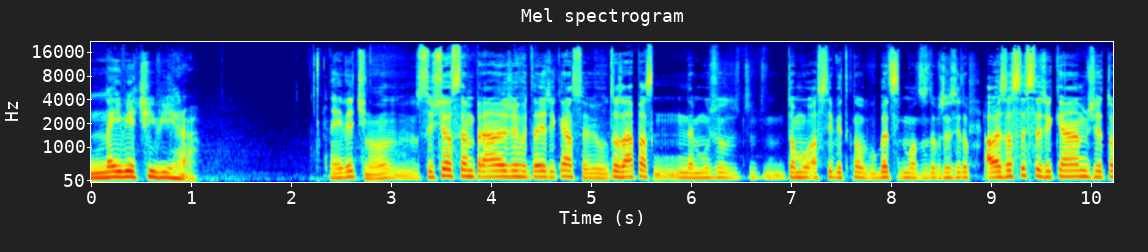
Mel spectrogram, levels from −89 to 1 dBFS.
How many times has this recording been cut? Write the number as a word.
six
